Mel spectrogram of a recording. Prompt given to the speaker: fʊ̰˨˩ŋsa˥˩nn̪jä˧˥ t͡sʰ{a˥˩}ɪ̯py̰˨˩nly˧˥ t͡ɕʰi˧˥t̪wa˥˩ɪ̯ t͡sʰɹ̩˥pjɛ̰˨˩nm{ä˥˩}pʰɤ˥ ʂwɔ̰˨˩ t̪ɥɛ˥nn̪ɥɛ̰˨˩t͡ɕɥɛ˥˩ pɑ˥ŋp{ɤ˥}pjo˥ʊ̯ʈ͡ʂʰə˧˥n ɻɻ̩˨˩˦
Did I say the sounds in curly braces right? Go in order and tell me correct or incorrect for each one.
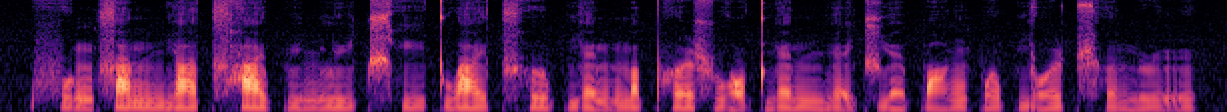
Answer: correct, incorrect: ä˦, incorrect: ɤ˥˩

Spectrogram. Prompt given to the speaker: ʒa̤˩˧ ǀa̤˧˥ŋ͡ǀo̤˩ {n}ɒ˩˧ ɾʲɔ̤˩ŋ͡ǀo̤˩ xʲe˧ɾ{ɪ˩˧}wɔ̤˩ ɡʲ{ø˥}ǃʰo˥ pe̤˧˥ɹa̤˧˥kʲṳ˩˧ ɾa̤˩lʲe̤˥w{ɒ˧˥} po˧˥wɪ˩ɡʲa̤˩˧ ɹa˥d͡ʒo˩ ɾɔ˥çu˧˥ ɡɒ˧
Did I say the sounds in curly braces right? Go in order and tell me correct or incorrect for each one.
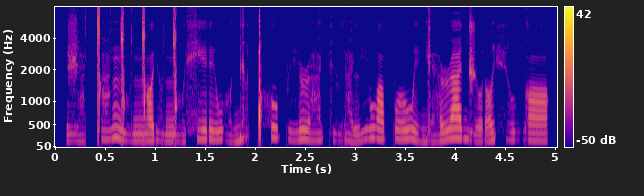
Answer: incorrect: ŋ͡ǀ, correct, incorrect: u˥, correct

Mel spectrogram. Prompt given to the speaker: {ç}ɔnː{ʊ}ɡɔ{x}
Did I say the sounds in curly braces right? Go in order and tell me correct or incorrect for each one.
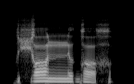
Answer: correct, correct, correct

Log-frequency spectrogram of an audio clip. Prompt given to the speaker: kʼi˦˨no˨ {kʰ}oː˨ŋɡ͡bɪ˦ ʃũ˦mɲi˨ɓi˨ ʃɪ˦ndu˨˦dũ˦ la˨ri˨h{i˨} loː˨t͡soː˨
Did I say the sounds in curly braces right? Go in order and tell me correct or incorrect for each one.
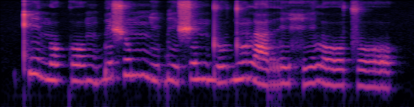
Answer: incorrect: k, incorrect: i˨˦

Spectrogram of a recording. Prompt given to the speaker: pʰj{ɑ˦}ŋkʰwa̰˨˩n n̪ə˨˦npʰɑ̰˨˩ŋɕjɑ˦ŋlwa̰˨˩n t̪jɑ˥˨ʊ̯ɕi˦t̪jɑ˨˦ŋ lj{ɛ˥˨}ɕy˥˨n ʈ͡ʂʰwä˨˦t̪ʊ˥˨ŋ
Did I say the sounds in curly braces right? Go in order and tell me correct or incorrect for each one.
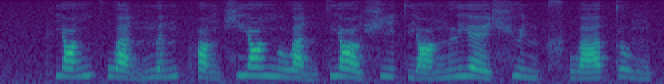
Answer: incorrect: ɑ˨˦, correct

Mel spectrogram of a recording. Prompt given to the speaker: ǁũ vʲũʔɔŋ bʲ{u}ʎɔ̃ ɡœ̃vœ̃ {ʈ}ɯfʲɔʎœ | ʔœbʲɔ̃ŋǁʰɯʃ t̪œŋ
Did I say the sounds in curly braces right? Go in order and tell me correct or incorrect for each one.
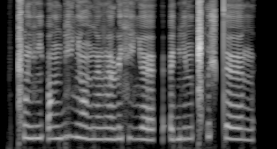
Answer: incorrect: ɯ, incorrect: ɳ

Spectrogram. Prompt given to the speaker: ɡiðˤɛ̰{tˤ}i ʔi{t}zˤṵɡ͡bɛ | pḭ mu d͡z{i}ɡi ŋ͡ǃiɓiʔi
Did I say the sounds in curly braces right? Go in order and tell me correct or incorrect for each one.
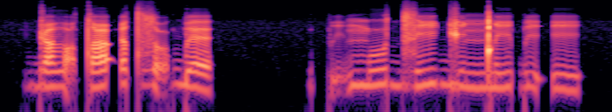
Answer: correct, correct, correct

